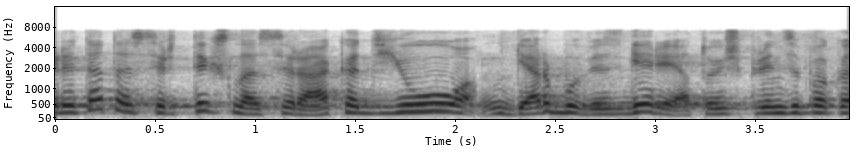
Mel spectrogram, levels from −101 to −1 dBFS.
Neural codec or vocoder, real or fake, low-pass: none; real; 7.2 kHz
